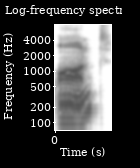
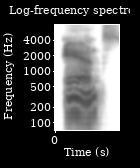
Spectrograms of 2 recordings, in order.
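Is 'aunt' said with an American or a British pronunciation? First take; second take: British; American. First: The word has a British pronunciation. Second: The word has an American pronunciation. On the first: "which is uh, British English" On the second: "which is a correct pronunciation in American English"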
